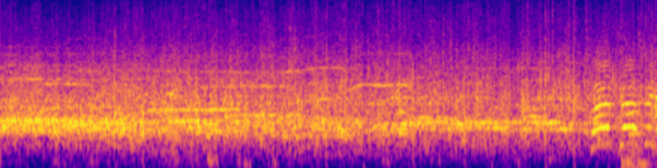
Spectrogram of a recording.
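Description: Studio audience applauding and cheering, with voices calling out over steady clapping.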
